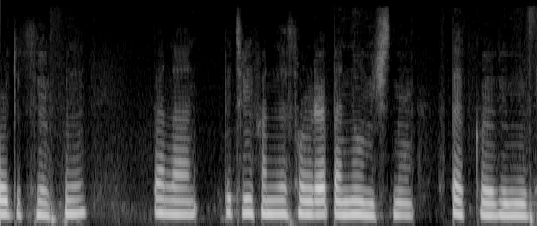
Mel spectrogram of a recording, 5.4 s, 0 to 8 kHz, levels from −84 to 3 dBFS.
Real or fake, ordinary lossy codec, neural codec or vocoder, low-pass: fake; none; codec, 16 kHz, 0.5 kbps, X-Codec, HuBERT features, trained on balanced general audio; 7.2 kHz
